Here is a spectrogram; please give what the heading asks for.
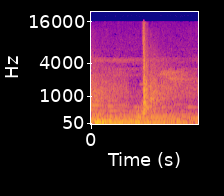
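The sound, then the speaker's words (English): A single sharp gunshot crack cuts through a jungle scene in an audio drama, standing out briefly above the steady, dense bed of jungle ambience. “After only a few minutes, shots ring out, and Ringer and Custer come running back out of the trees.”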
